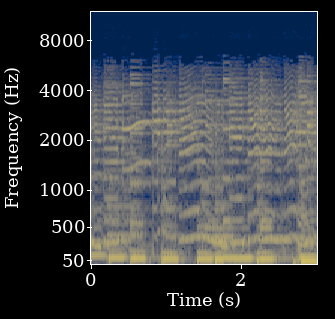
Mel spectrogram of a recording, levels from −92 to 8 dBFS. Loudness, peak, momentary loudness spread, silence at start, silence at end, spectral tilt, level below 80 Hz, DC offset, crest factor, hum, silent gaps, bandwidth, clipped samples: -18 LUFS; -2 dBFS; 2 LU; 0 s; 0 s; -7 dB/octave; -22 dBFS; under 0.1%; 14 dB; none; none; 6.4 kHz; under 0.1%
